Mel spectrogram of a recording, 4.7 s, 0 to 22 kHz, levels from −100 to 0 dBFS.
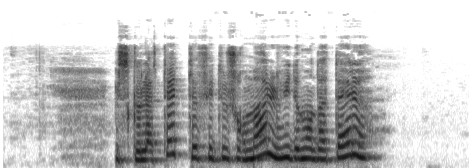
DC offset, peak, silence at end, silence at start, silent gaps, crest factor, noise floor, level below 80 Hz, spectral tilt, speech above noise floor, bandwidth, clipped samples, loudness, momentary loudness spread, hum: under 0.1%; 0 dBFS; 0.95 s; 0.6 s; none; 14 dB; -71 dBFS; -58 dBFS; -3.5 dB/octave; 58 dB; 7.6 kHz; under 0.1%; -13 LUFS; 12 LU; none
